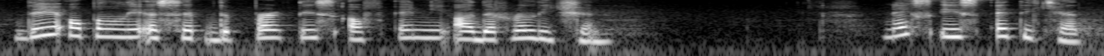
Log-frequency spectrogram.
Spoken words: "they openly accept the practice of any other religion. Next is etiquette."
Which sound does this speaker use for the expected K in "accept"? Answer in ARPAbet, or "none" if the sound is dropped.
none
